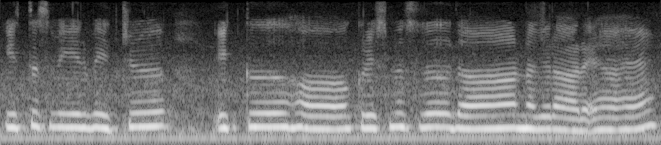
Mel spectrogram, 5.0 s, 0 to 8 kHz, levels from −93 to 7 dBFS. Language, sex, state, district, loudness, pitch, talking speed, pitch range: Punjabi, female, Punjab, Fazilka, -11 LUFS, 245 Hz, 135 wpm, 230-260 Hz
